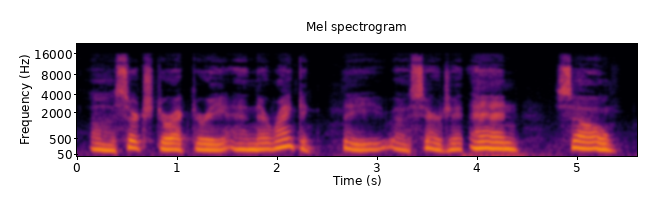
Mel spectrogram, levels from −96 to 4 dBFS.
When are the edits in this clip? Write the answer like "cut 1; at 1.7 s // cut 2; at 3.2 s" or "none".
cut 1; at 2.6 s // cut 2; at 3.8 s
